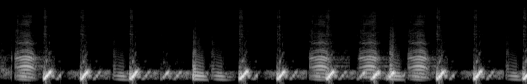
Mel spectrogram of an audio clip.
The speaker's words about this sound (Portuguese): Olha o barulho da água.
